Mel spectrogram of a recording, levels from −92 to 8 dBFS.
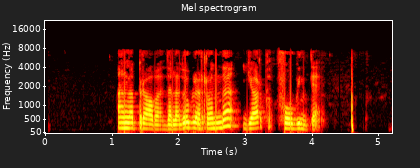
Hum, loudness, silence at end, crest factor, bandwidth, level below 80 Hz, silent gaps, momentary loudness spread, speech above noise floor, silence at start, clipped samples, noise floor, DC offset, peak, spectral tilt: none; -16 LUFS; 0.6 s; 16 dB; 7.8 kHz; -50 dBFS; none; 12 LU; 62 dB; 1.1 s; under 0.1%; -76 dBFS; under 0.1%; 0 dBFS; -6.5 dB/octave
